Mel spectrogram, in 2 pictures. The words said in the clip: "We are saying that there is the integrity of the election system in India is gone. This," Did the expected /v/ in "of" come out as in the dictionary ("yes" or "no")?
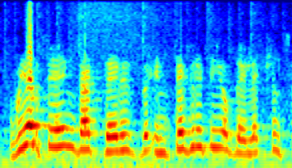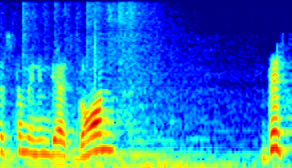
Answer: yes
